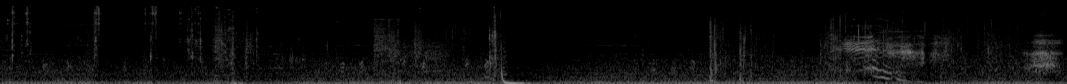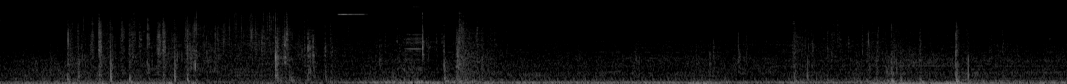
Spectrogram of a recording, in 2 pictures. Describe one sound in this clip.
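Footsteps crunch on dirt and wooden boards.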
